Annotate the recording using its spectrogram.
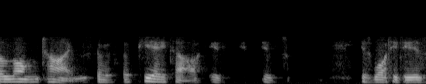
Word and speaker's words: Pietà: It's Pietà, with an accent on the final A.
